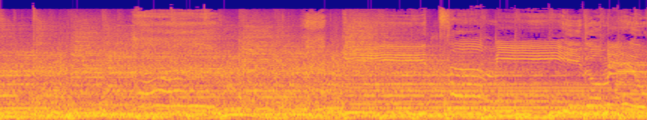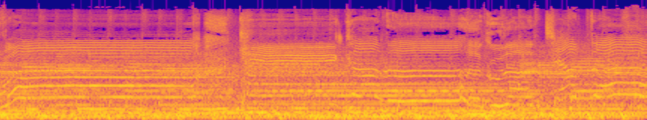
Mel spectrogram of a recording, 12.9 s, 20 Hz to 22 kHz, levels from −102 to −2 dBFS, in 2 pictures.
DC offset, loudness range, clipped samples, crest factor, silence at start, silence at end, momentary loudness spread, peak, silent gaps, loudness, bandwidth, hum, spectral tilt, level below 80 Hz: under 0.1%; 1 LU; under 0.1%; 10 dB; 0 s; 0 s; 1 LU; 0 dBFS; none; -9 LUFS; 18.5 kHz; none; -4 dB/octave; -28 dBFS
